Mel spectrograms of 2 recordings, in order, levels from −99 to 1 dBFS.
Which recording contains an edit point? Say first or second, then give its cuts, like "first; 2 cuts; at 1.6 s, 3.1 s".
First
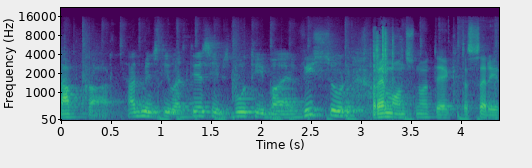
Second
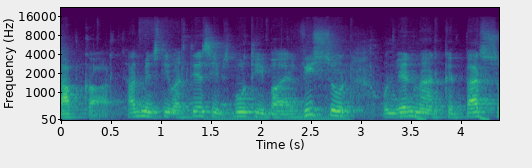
first; 1 cut; at 3.0 s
